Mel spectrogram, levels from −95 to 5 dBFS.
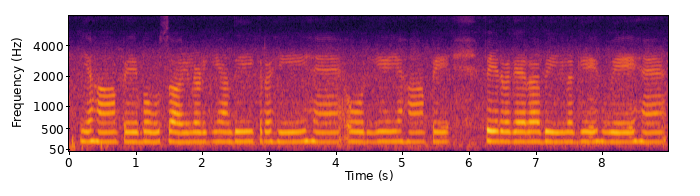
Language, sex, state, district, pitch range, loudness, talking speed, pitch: Hindi, female, Haryana, Charkhi Dadri, 215-220 Hz, -17 LUFS, 120 wpm, 215 Hz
